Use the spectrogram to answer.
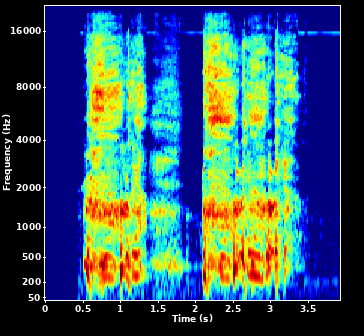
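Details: Adult man acting a dry, forced cough as a sound effect: two harsh, dry coughing bursts with no wet rattle.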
